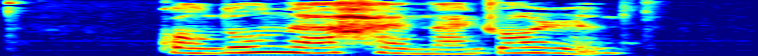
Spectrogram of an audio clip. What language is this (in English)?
Chinese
